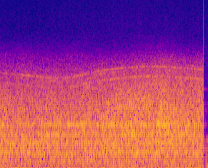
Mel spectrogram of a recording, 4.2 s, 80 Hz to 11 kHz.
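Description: Airbus A380 airliner's four jet engines on landing approach with gear down: a steady, loud roar with a faint high whine that falls slightly.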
